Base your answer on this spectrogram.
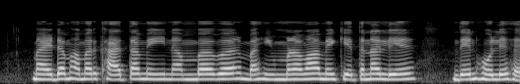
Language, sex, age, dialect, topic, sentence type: Magahi, female, 31-35, Southern, banking, question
